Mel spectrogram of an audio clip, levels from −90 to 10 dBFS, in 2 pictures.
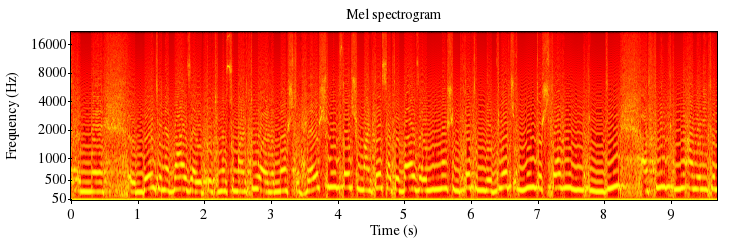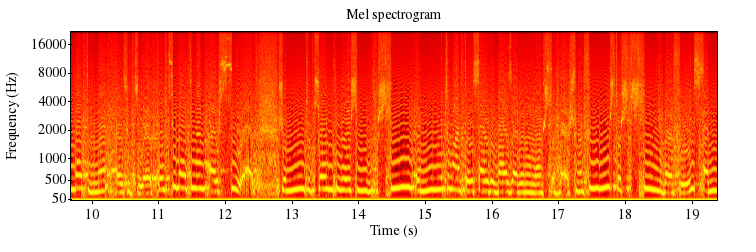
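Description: Throughout, harsh buzzy distortion and noise-filled pauses point to a likely stuck bit; the waveform jumps in steps of about -10 dBFS, smearing broadband energy across the spectrogram.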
